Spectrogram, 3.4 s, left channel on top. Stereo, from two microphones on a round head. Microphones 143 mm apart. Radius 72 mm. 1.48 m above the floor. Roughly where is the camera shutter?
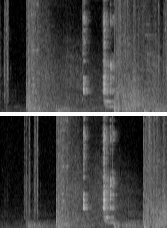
Centre.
